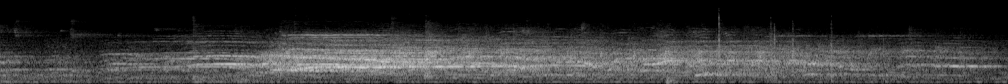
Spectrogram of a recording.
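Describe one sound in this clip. Young women shout and cheer loudly in an echoing hall.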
